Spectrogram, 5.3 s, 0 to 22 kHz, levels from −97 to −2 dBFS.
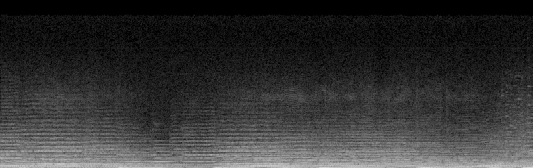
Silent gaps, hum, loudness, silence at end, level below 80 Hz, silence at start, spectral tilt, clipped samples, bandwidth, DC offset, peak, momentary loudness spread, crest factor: none; none; -27 LUFS; 0 s; -34 dBFS; 0 s; -7 dB/octave; under 0.1%; 11.5 kHz; under 0.1%; -14 dBFS; 5 LU; 12 dB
